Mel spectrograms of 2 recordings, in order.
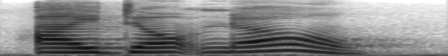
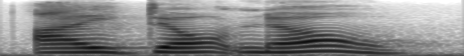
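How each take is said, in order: The two takes are said the same way.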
